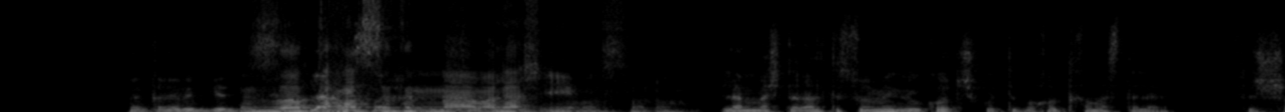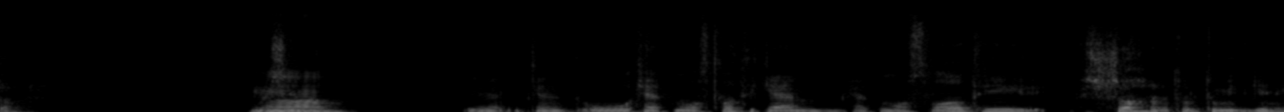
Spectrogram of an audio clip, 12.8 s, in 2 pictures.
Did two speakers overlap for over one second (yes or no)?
yes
